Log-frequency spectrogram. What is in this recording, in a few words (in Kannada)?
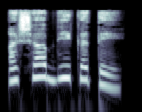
"ಅಶಾಬ್ಧಿಕತೆ", kannada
